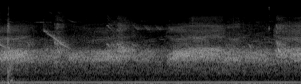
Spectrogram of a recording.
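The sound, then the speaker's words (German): A raven, beak wide open, caws at a fox in two long, harsh, drawn-out calls, one after the other, loud and rasping, over a faint steady low hum with no talking. “Am ähm, Rab haben all die Schmeicheleien so gut da, dass er den Schnabel weit aufgesperrt hat und er dem Fuchs etwas vorpfiffen hat.”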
